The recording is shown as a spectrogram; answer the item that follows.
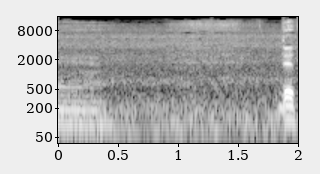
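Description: A man's voice: a drawn-out word trails off in the first half second, then a pause of about a second and a half with only a low background rumble, and speech starts again near the end.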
